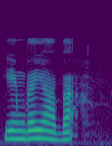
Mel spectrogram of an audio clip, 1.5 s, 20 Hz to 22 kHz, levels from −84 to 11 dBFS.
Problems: low volume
